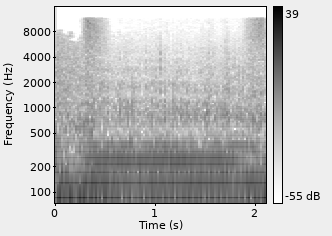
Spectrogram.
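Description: Sound effects for an animated logo intro: a whoosh, then a steady low drone with a machine-like edge, and another whoosh near the end.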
